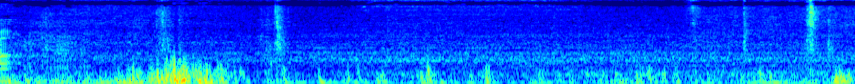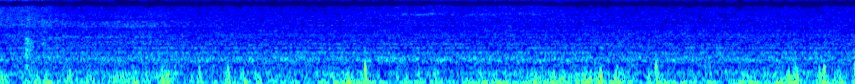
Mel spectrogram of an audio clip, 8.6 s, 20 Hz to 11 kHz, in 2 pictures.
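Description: The 6.4 Power Stroke V8 turbo-diesel of a 2008 Ford F550 running, heard from inside the cab as a steady low rumble with scattered small knocks and rattles. A louder low thump comes about a second in.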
